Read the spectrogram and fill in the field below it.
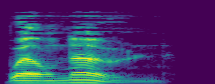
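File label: "well-known", British English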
